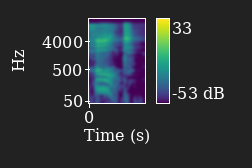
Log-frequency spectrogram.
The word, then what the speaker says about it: eight: F sound like laughs but the silent G H in like in the word eight yeah we would get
